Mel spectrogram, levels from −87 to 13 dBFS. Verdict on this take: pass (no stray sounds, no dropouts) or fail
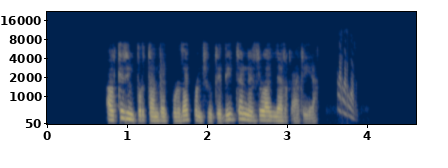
fail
